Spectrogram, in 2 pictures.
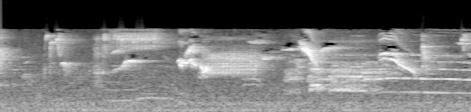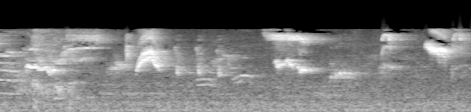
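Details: Caged Oriental magpie-robin of Indonesian origin, second-season bird, pours out a loud, varied song of harsh chattering bursts, sharp whistles and long steady tones, phrases rising and falling every second or so.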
